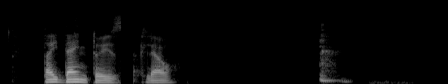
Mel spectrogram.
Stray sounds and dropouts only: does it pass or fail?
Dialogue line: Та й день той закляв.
fail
